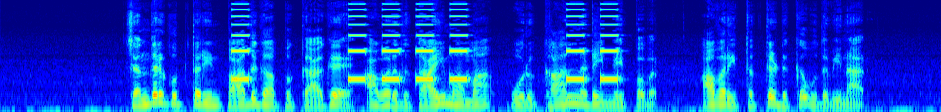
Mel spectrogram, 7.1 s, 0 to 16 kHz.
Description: Beep code, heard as beeps from a small speaker, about 1080 Hz, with speech in Tamil. 1-4-2. In Phoenix BIOS tables: parity failure in the first 64 KB of memory.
